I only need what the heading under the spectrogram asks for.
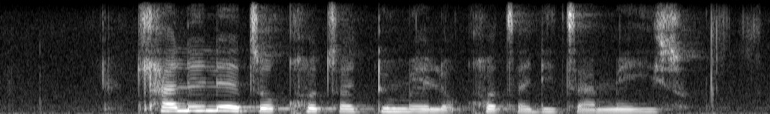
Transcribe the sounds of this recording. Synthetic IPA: t͡ɬʰalɪlet͡sɔq͡χʰɔt͡sʼatumɛlɔq͡χʰɔt͡sadit͡sameiːsɔ̥

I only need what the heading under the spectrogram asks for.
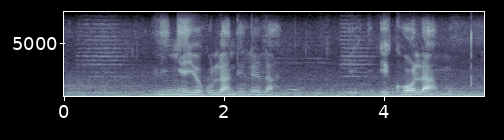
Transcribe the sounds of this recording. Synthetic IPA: iɲɛjok̬ulandʱɛlɛlana | ikʰɔlaːmɔ

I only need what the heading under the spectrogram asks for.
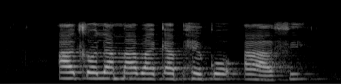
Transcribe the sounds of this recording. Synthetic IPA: at͡ɬʼɔlamaβakʼapʰɛkʼɔaːfɪ

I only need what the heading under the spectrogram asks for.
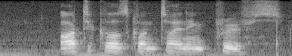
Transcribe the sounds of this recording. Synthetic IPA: ʔɑˑtɪkʰəlˠz̥kʰɔ̃ntʰẽɪnɪ̃ŋpʰɹʉːˑfs

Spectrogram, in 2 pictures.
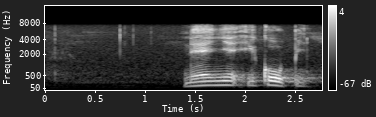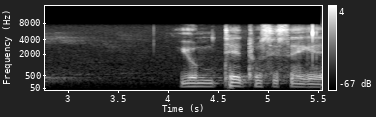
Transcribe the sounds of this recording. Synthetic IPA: nɛɲɛʔik̬opʼi | jom̩tʰɛtʰɔsisɛk̬ɛːl

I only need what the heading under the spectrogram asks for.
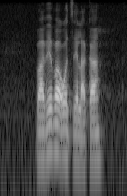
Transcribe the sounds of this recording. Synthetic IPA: baβɛβaɔt͡sʼɛlakʼa

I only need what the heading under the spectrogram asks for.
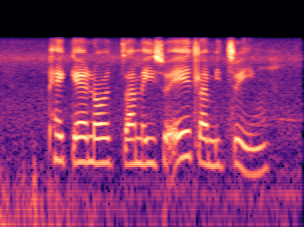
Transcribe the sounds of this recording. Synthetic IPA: pʰɛkʼɛlɔt͡sʼamaisɔɪt͡ɬʼamit͡sʼweːŋ̩

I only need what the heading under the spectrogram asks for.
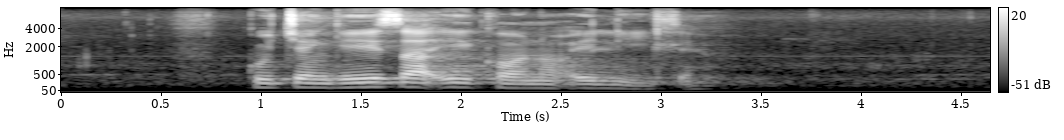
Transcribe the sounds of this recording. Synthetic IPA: k̬ut͡ʃʼeŋʱisaʔikʰɔnɔ̰ʔeliːɬɛ̰

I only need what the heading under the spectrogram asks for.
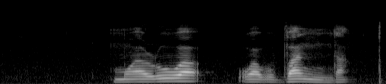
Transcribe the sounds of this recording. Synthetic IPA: mwaɺuwa | waβuvan̩ːd̪a

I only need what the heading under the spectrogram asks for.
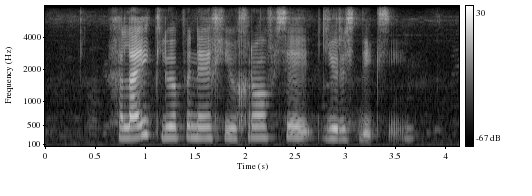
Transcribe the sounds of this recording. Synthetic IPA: χələjkluəpəndəχiuχrɑːfi̥səjyɾəsdḭksḭ

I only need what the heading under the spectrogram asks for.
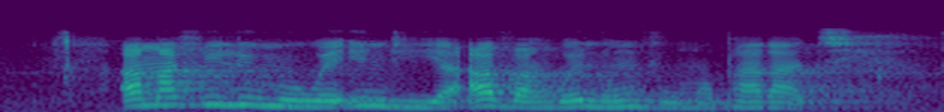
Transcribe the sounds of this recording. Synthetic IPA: amafilimiwɛʔindʱijaʔavaŋwɛnom̩vumɔpʰak̬aːtʰi̥

